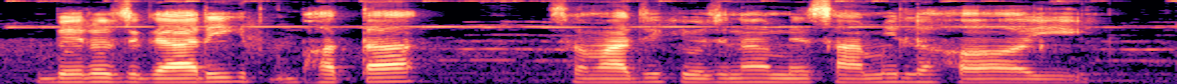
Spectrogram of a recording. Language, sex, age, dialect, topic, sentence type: Magahi, male, 18-24, Western, banking, question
